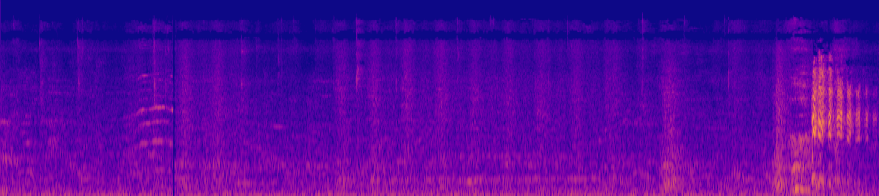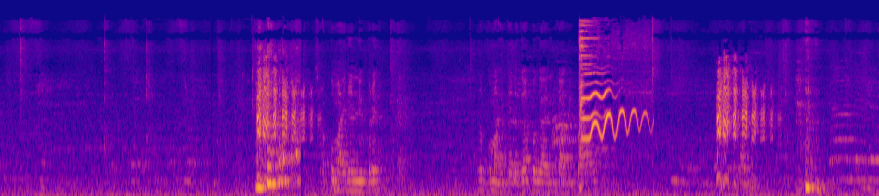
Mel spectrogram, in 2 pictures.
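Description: Crisp fruit crunches as a young woman bites and chews.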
